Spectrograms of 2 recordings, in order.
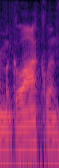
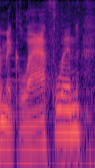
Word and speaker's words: McLachlan: an angel here, Sarah McLachlan style. And now it's pronounced Sarah McLaughlin. No, it's not, you know?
